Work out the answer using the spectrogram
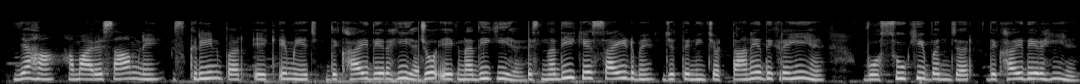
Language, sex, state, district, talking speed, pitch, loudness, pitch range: Hindi, female, Maharashtra, Dhule, 185 wpm, 245 Hz, -20 LUFS, 230-265 Hz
